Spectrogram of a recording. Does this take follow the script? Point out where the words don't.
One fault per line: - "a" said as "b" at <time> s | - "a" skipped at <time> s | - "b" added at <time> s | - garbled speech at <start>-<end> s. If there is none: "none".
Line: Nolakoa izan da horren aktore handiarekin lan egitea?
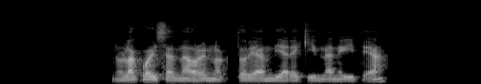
none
